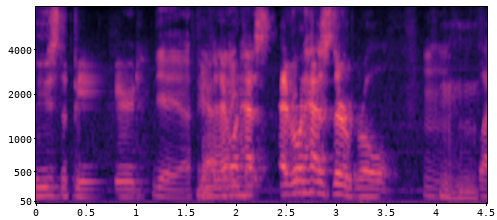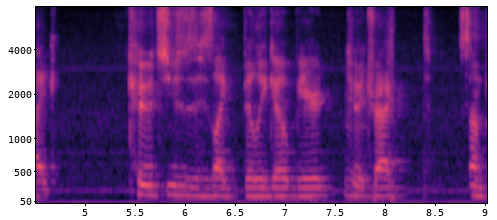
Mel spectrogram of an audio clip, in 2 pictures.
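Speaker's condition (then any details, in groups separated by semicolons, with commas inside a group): No condition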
